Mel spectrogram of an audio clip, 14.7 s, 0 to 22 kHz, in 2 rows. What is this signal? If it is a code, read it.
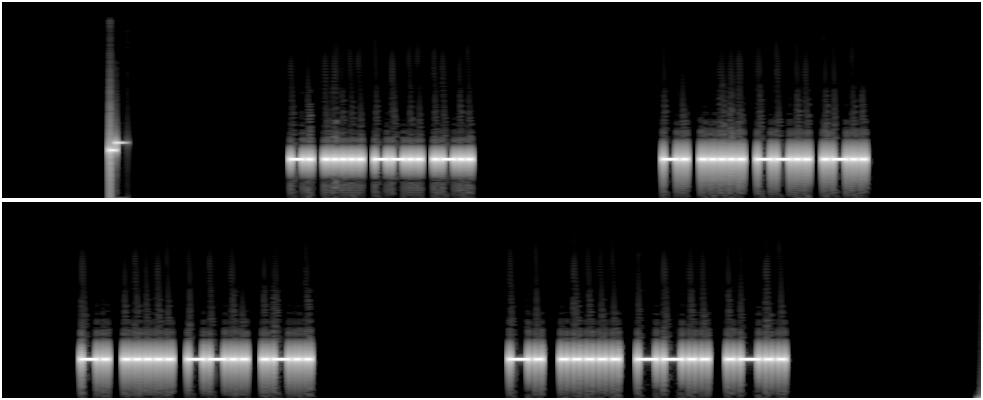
Morse code, heard as a keyed tone, about 32 wpm, 700 Hz. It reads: N5ZL N5ZL N5ZL N5ZL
